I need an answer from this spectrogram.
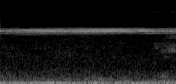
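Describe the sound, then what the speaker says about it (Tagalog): Crickets in trees near a tamarind or ipil-ipil tree on Sentosa, Singapore, give a steady, unbroken high-pitched trill, loud and continuous throughout, with low background rumble. "Yung mga kuliglig."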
